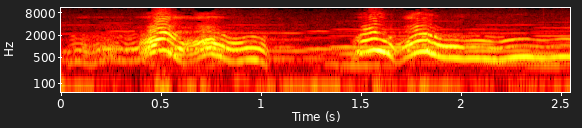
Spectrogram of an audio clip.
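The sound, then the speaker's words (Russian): A small performing dog, told to dance, gives two drawn-out, yipping barks with a whiny, wavering pitch, fairly loud, with a short pause between them. “Собачка! Собачка! Танцуй, собачка!”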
